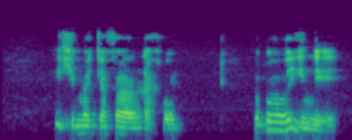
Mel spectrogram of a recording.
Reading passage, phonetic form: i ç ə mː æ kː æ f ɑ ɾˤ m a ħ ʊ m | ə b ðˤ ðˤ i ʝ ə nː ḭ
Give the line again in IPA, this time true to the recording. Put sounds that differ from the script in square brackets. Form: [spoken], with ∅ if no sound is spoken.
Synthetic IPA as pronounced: i ç ə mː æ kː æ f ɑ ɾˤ [n] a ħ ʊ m | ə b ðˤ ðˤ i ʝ ə nː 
